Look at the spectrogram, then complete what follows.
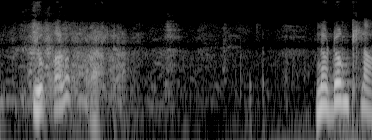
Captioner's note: laughter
